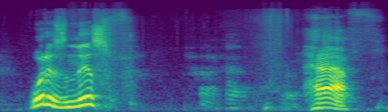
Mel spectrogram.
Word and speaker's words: نصف: What is nisf? Half. A lot of people don't pronounce that fat, keep in mind, on the word nisf. They just say nus. The real word is what? Nisf.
